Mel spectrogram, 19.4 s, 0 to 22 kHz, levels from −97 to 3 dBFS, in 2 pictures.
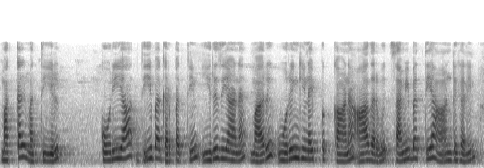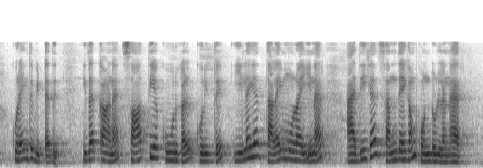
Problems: none marked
